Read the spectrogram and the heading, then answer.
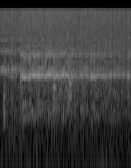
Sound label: Sea Sounds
